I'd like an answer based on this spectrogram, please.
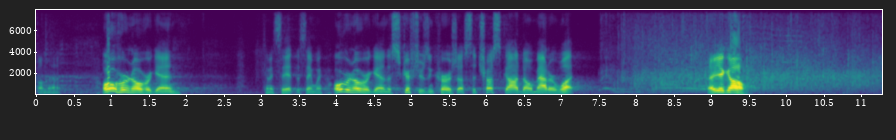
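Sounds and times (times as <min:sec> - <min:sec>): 
speech: 0:00.0 - 0:02.0, 0:03.0 - 0:07.8, 0:09.0 - 0:09.6
crowd applauding: 0:07.5 - 0:11.2.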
